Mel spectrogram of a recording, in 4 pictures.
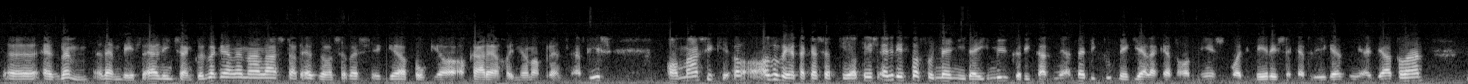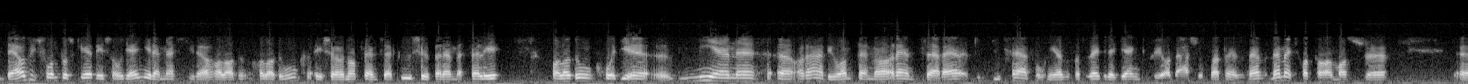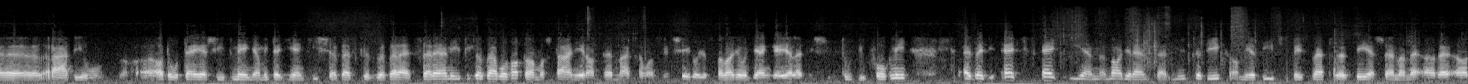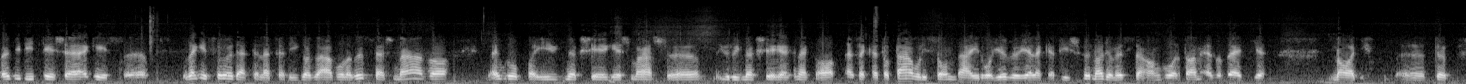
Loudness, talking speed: -15 LUFS, 155 wpm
